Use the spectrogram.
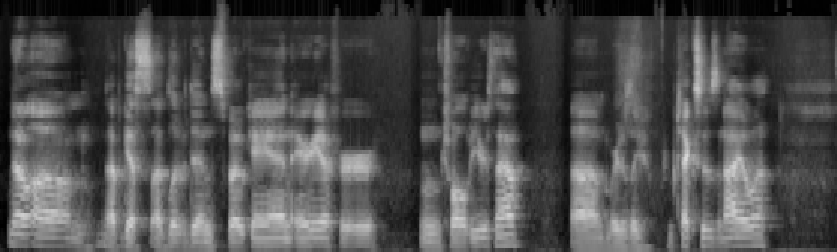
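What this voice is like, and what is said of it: Texas drawl. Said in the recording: “So that's where the drawl comes from. ... Are we calling it a drawl? ... Texas, I think.”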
